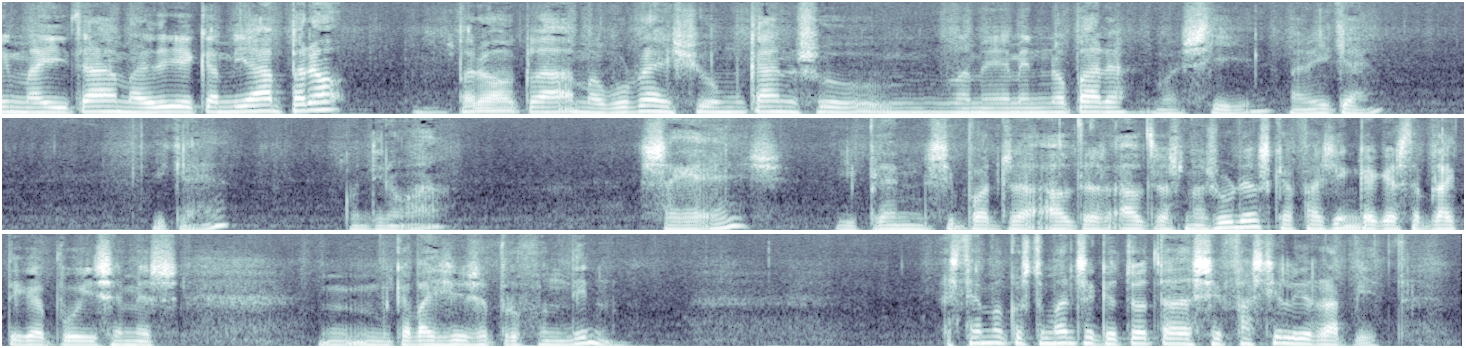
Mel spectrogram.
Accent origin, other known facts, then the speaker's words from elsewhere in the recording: Catalonia, Spain; born there; puc dir doncs, que sóc nascut a Catalunya, que he estat a Índia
